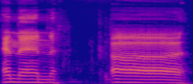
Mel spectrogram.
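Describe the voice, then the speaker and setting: Male co-host, casual and opinionated, bright forceful voice, sarcastic streak. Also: mid-range voice, level tone, very slow, clear, resonant tone. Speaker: reaction show co-host. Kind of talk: casual chat discussing an anime episode.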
